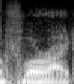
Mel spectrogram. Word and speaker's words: fluoride: I FL UO are don't spell it oh you are that'd be wrong it's not flour it's flora so fluoride anion all right now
